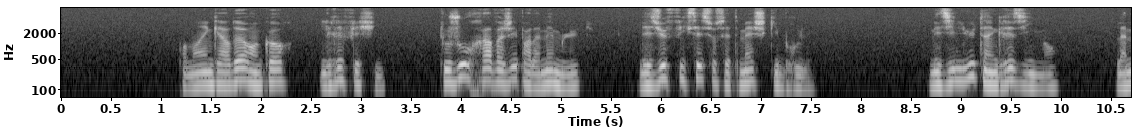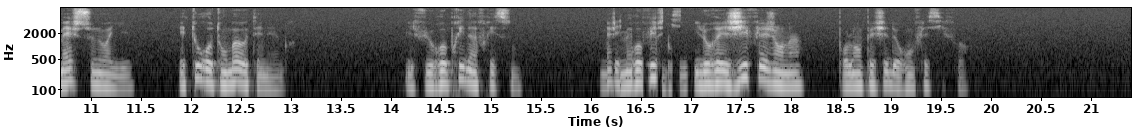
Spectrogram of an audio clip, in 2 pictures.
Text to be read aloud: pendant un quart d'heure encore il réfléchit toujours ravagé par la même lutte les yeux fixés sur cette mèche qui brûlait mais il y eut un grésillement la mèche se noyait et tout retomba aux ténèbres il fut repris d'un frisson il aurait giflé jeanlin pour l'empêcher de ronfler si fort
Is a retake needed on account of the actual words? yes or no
yes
